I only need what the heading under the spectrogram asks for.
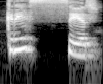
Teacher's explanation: temos duas consoantes que se uniram e formaram um único som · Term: dígrafo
